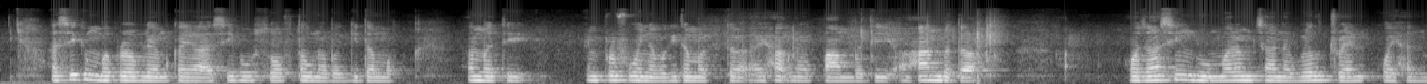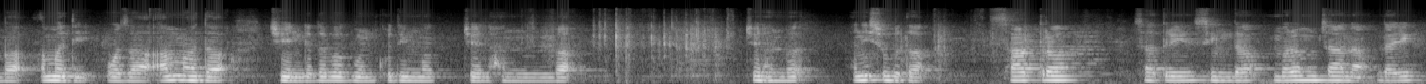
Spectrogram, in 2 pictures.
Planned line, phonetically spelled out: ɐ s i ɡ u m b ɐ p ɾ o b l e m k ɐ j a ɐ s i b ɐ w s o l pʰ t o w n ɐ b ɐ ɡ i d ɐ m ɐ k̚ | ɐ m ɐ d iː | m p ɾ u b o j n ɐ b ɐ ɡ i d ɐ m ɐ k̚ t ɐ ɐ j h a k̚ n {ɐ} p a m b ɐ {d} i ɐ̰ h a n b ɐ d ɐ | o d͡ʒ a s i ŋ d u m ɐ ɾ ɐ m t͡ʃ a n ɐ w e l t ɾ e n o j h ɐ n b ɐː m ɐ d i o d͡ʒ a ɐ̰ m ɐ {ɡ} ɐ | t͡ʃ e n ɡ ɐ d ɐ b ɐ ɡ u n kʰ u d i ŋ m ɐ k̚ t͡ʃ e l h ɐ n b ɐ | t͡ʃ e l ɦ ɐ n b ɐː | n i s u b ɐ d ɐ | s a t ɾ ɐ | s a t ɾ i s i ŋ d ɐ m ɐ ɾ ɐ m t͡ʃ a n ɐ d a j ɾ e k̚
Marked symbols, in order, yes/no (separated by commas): yes, yes, no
